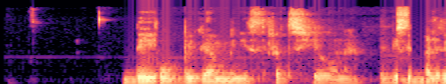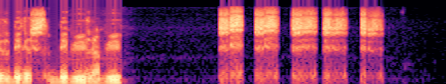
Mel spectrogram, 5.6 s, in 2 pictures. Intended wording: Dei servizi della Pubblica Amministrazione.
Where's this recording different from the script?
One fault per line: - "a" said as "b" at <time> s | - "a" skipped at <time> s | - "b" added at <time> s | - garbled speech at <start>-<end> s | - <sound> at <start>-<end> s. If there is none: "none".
- "servizi della" skipped at 1.0 s
- garbled speech at 2.4-3.6 s
- laugh at 4.2-5.2 s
